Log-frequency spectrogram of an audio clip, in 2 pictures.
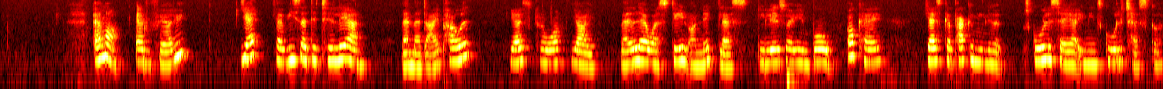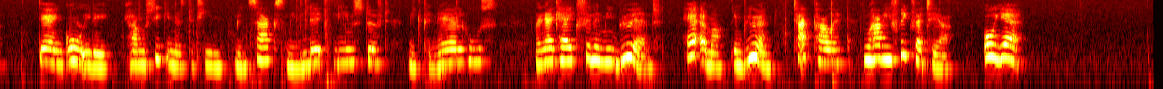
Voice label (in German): Dialog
